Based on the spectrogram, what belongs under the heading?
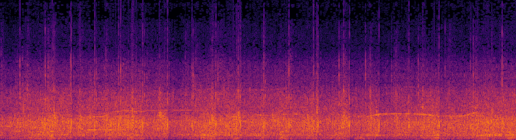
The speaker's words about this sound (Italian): Esce, vediamo, dalla parte opposta del campo, andando a prendere anche l'applauso della curva nord.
